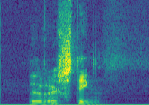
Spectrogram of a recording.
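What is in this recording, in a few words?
"berusting", Dutch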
